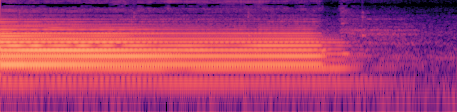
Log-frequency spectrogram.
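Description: Brass duet, a trombone and a second brass horn, holding one long note together that fades out about a second and a half in.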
